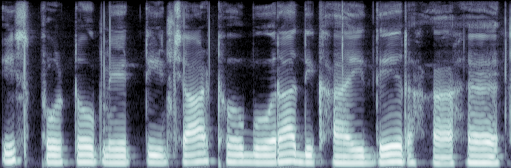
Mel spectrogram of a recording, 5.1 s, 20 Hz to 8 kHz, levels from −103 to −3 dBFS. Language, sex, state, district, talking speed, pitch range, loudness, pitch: Hindi, male, Jharkhand, Palamu, 130 wpm, 120-135 Hz, -14 LUFS, 125 Hz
